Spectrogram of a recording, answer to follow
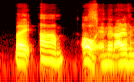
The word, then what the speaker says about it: Bu: Her name is B-U. I always pronounce it wrong. It's Donna B.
